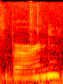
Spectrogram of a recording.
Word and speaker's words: Byrne: Yes, my name is Deborah Ann Byrne. Byrne is spelled B-Y-R-N-E.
